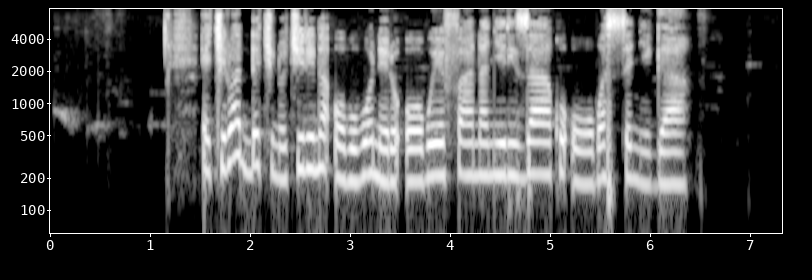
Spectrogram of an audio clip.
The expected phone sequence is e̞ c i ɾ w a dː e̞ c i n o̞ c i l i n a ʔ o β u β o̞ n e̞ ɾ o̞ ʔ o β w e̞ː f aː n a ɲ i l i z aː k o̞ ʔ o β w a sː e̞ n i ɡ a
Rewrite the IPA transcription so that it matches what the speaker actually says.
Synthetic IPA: e̞ c i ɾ w a dː e̞ c i n o̞ c i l i n a ʔ o β u β o̞ n e̞ ɾ o̞ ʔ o β w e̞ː f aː n a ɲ i ɾ i z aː k o̞ ʔ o β w a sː e̞ ɲ i ɡ a

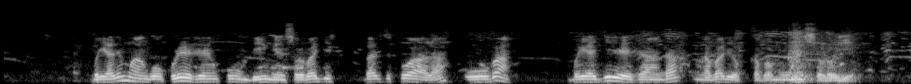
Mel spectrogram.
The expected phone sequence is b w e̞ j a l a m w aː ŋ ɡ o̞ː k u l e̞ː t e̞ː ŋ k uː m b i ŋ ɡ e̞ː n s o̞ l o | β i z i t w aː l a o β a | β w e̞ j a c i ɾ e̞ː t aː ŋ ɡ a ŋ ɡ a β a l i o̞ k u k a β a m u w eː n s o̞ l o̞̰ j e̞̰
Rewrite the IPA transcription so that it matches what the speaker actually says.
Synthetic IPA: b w e̞ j a l i m w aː ŋ ɡ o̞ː k u l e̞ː t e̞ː ŋ k uː m b i ŋ ɡ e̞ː n s o̞ l o | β a z i t w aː l a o β a | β w e̞ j a ɟ i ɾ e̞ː t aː ŋ ɡ a ŋ ɡ a β a l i o̞ k u k a β a m u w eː n s o̞ l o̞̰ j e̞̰

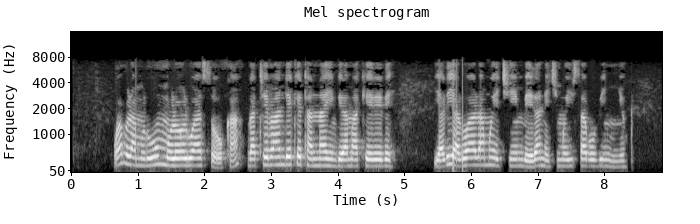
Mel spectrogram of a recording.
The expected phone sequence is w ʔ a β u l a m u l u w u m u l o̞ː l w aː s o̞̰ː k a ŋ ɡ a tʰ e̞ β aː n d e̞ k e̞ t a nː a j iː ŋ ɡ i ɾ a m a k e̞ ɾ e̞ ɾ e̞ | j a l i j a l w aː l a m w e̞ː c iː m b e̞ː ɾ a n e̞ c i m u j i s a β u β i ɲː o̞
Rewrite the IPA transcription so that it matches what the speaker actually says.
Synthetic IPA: w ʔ a β u l a m u l u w u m u l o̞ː l w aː s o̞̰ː k a ŋ ɡ a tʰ e̞ β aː n d e̞ k e̞ t a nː a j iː ŋ ɡ i ɾ a m a k e̞ ɾ e̞ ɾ e̞ | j a l i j a l w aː l a m w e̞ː c iː m b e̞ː ɾ a n e̞ c i m u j i s a β u β i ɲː o̞

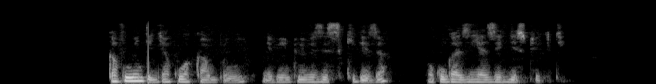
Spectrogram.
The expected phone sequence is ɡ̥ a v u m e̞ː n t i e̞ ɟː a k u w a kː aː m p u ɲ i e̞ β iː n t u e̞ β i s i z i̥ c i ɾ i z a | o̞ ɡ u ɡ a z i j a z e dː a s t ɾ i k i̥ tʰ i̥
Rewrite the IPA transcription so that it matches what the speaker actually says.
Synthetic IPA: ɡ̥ a v u m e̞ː n t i e̞ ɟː a k u w a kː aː m p u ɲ i e̞ β iː n t u e̞ β i z i s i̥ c i ɾ i z a | o̞ k u ɡ a z i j a z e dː i s t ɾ i k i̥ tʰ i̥

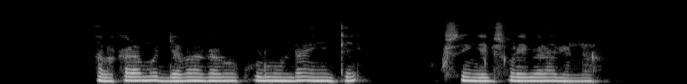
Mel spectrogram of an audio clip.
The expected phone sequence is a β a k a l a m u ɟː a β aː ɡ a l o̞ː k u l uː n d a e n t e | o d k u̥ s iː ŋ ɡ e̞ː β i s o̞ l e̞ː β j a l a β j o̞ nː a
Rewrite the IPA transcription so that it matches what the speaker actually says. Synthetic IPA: a β a k a l a m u ɟː a β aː ɡ a l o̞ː k u l uː n d a e n t e | o k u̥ s iː ŋ ɡ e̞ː β i s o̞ l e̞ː β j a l a β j o̞ nː a

